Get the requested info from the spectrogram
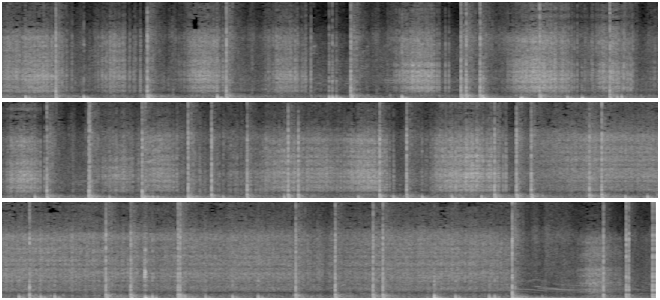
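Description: Fireworks display: a quick, continuous run of sharp bangs from bursting shells, several a second, with stretches of crackling between them.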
